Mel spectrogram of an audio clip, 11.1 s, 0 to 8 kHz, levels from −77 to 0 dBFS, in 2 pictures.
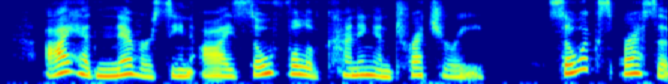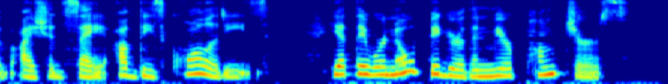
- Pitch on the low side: No, high, 230 Hz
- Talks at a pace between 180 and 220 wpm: No, average, 145 wpm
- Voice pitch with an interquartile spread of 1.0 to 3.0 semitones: No, average, 5.3 semitones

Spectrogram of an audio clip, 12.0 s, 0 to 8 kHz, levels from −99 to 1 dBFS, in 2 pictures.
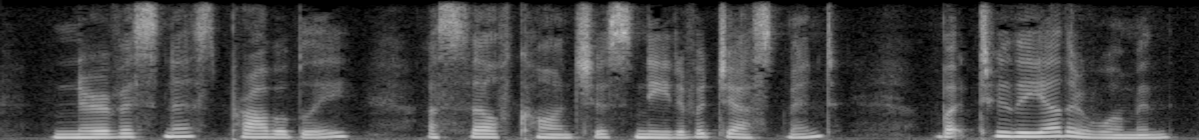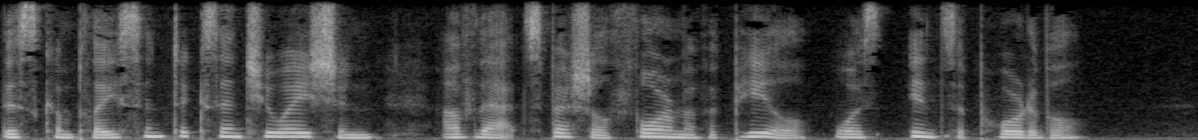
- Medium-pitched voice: Yes, medium, 180 Hz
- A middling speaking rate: No, slow, 125 wpm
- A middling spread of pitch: Yes, average, 3.9 semitones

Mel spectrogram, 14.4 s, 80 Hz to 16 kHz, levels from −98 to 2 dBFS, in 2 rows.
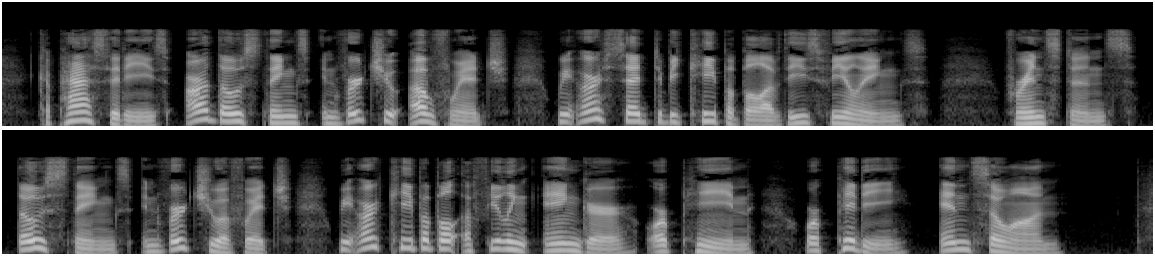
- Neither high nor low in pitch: Yes, medium, 145 Hz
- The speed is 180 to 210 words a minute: No, average, 165 wpm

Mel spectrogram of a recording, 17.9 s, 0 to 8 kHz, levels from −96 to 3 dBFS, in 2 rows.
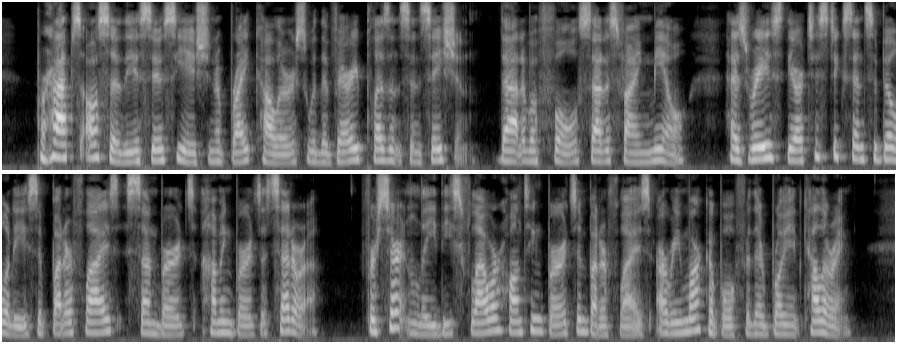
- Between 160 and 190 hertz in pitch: Yes, medium, 185 Hz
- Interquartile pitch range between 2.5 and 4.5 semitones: Yes, average, 3.5 semitones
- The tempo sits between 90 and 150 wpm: Yes, average, 145 wpm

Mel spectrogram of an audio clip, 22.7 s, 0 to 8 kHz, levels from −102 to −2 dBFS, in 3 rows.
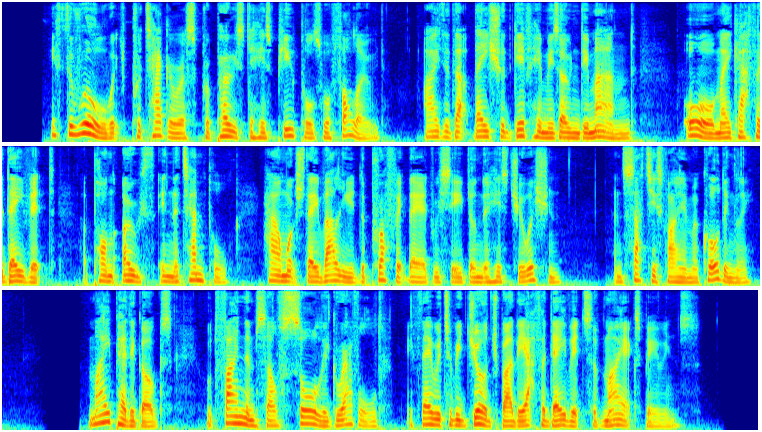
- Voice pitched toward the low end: Yes, low, 105 Hz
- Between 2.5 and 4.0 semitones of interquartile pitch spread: Yes, average, 3.7 semitones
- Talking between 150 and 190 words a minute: Yes, average, 165 wpm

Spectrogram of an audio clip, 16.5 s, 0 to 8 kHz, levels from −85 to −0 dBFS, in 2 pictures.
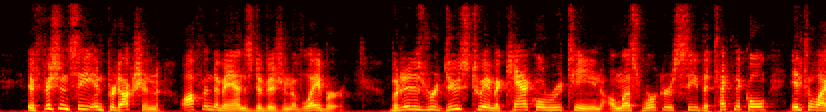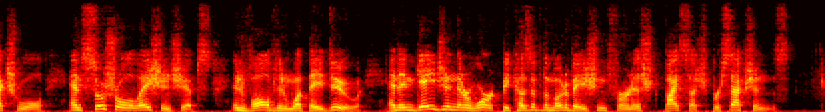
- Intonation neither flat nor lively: No, wide, 5.8 semitones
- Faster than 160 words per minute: No, average, 155 wpm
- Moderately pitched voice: Yes, medium, 175 Hz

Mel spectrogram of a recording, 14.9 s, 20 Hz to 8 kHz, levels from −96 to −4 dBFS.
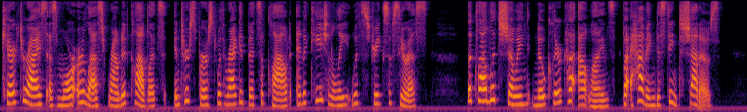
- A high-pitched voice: Yes, high, 220 Hz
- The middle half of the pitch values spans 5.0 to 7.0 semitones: Yes, average, 5.3 semitones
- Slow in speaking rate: Yes, slow, 125 wpm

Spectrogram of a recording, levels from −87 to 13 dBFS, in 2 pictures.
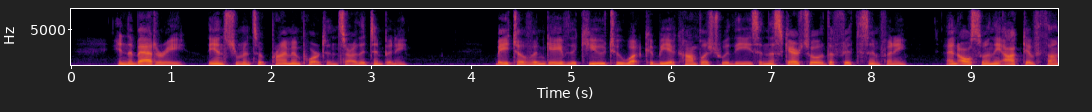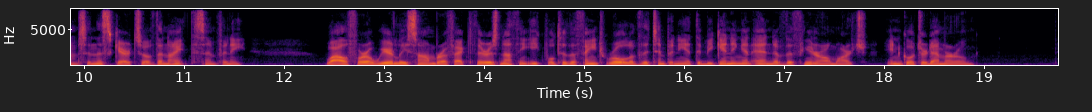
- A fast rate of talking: Yes, fast, 215 wpm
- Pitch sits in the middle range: No, low, 120 Hz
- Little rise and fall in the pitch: No, average, 3.0 semitones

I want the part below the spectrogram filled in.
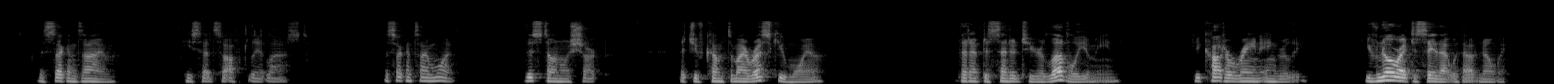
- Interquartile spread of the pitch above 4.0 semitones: No, average, 3.6 semitones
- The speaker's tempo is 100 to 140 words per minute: No, average, 170 wpm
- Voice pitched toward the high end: No, medium, 145 Hz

